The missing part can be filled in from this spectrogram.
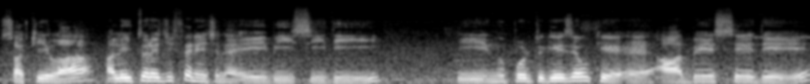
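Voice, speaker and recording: A man's fairly high, dark and mellow voice with a Japanese accent and ordinary pitch variation. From Japan, with childhood stays in Brazil. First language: Japanese (speaking Portuguese). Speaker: YouTuber and language teacher. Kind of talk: Q&A chat.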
